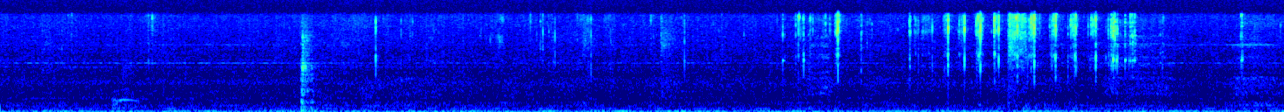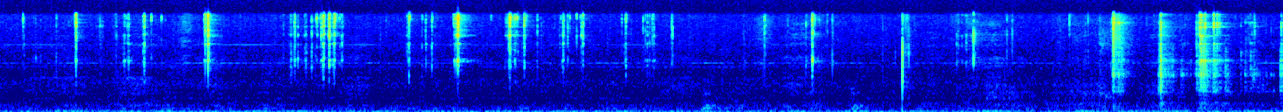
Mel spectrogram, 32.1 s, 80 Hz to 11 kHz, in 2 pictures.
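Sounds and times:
faint low hum: 0:00.0 - 0:32.0
plastic toy parts clicking: 0:11.4 - 0:14.2, 0:19.6 - 0:20.4, 0:21.1 - 0:24.3.

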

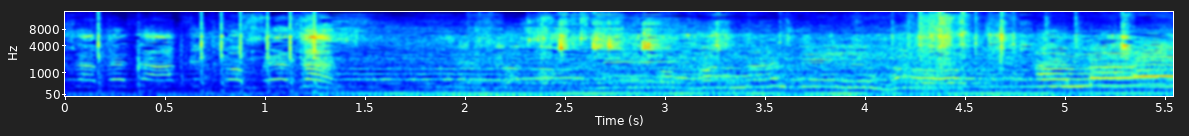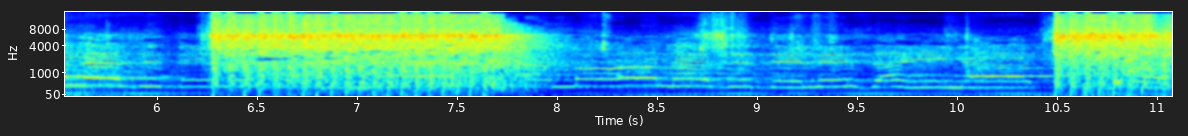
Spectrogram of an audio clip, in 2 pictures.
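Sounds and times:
man singing a lament: 0:00.0 - 0:11.0
machine gun bursts: 0:06.2 - 0:08.0, 0:10.5 - 0:11.0.

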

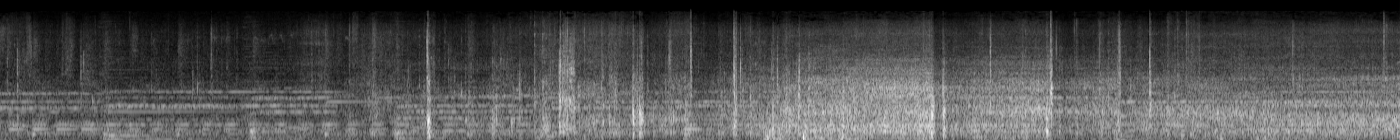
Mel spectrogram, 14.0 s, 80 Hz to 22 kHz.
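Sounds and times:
skateboard wheels rolling on concrete: 0:00.0 - 0:14.0
skateboard clacks: 0:03.1 - 0:14.0.

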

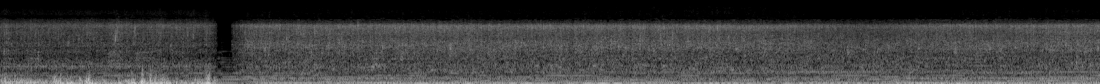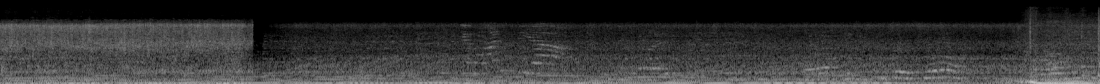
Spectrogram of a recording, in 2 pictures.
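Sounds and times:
running water: 0:00.0 - 0:13.6.

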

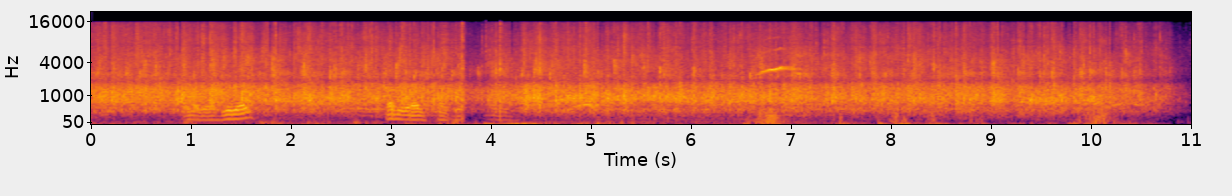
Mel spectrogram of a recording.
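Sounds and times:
crowd applauding: 0:00.0 - 0:11.0
high whistle: 0:06.7 - 0:07.2.

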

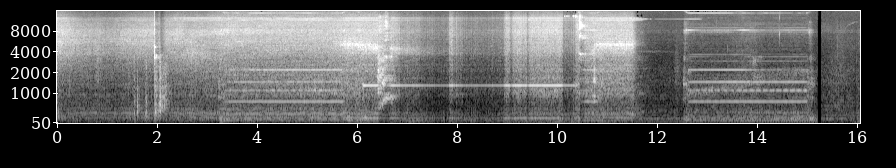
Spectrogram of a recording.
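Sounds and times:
spindle whine: 0:02.4 - 0:15.2
mill drilling into aluminum: 0:03.0 - 0:11.8.

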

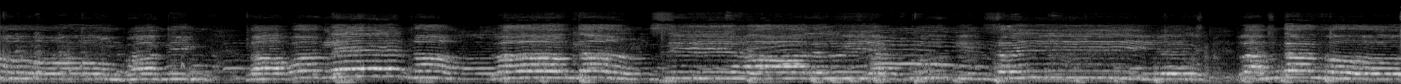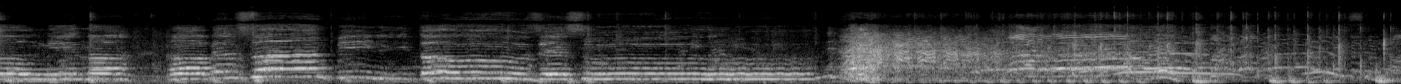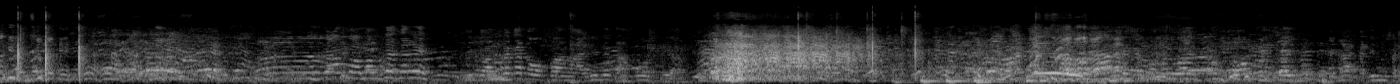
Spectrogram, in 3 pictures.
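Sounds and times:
men and women singing a chant: 0:00.0 - 0:22.2.

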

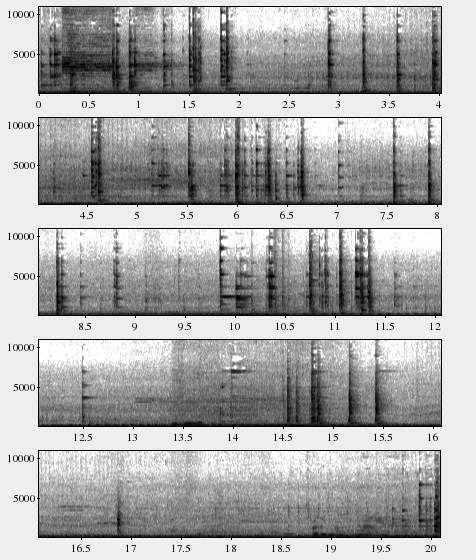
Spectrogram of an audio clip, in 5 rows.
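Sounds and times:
steel tools clinking on gears: 0:00.0 - 0:11.8, 0:13.6 - 0:15.7, 0:19.3 - 0:20.0.

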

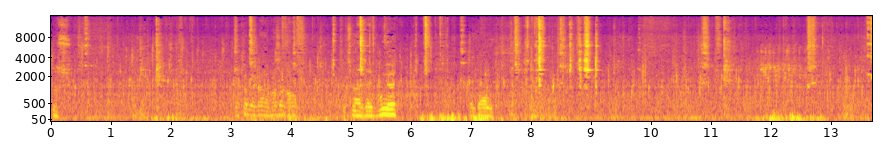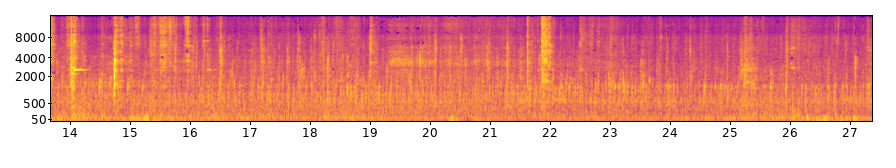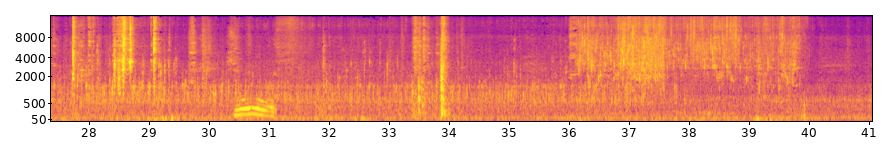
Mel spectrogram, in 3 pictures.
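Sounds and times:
sauce bubbling: 0:00.0 - 0:41.0
metal utensils clinking on pot: 0:07.6 - 0:09.2, 0:13.6 - 0:16.6, 0:21.6 - 0:22.6, 0:27.4 - 0:30.0.

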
